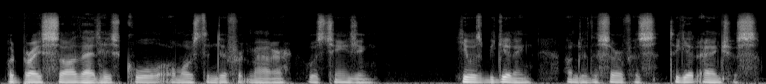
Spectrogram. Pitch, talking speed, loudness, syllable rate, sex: 95 Hz, 150 wpm, -19 LUFS, 5.3 syllables/s, male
